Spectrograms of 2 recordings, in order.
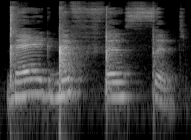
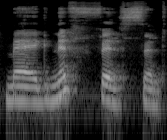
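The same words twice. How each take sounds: First: Magnificent clapped out slowly, MAG-NI-FI-CENT, louder; clapping syllables. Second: Magnificent clapped slowly again, quieter; softer clapped repeat. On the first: Teacher claps syllables for her class, slow and loud. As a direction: say Magnificent slowly, one clap per syllable. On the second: Teacher repeats the clapped word more quietly. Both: Shown as a demonstration. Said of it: "clapping that word to see how many syllables".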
